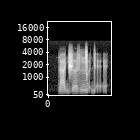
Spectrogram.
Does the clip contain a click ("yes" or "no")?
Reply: yes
